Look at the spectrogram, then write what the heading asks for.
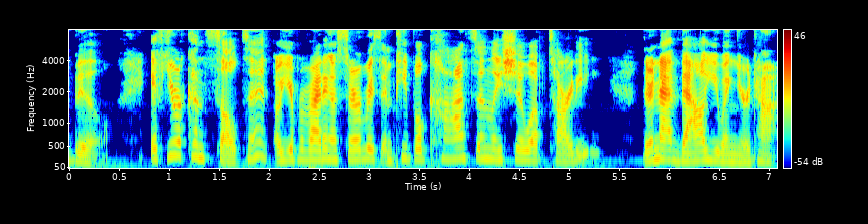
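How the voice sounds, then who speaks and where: In a very clean recording with a silent background, a woman speaks loudly at a fairly high pitch. Her tone is bright and sharp, with ordinary pitch variation at a moderate pace. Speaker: business consultant and show host. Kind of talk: casual talk-show monologue. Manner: moderate volume, rarely loud.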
